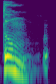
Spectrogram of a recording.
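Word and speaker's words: तुम: You, tum.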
